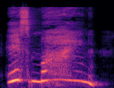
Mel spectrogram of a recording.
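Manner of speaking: high breathless claim; gasping. A narrator's reading. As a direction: gasp it out, out of breath from chasing. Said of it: "gasped Mister Brown".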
